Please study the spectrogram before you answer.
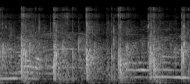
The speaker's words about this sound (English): Somebody clap your hands, lift up your voice, and give him some glory.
